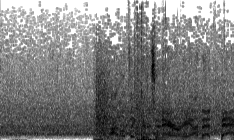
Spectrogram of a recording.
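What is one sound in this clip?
A body slams heavily onto a wrestling ring.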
